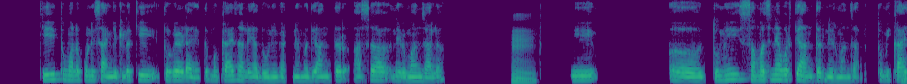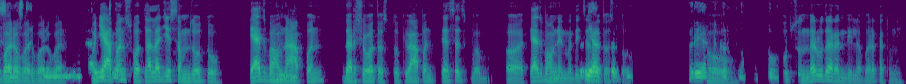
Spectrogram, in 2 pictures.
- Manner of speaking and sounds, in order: other background noise; tapping
- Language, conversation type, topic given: Marathi, podcast, श्वासोच्छ्वासाच्या सरावामुळे ताण कसा कमी होतो, याबाबत तुमचा अनुभव काय आहे?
